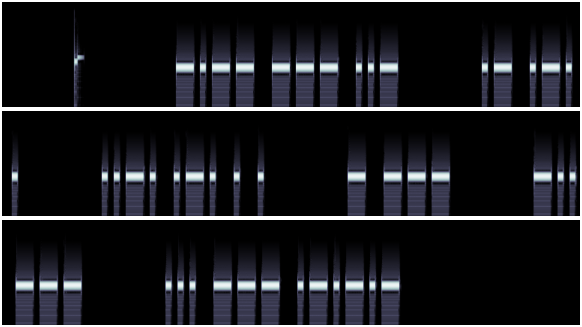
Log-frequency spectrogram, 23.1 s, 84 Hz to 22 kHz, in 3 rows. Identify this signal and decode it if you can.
Morse code, heard as a keyed tone, about 15 wpm, 700 Hz. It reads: YOU ARE FREE TO DO SO.
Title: 2x Word-Spacing - Sentences from Top 500 Words - 15wpm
